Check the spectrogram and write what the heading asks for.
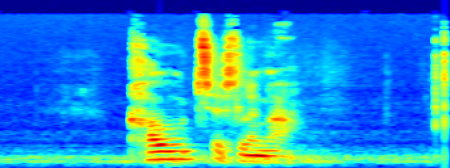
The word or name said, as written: kaw ts'aslangaa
